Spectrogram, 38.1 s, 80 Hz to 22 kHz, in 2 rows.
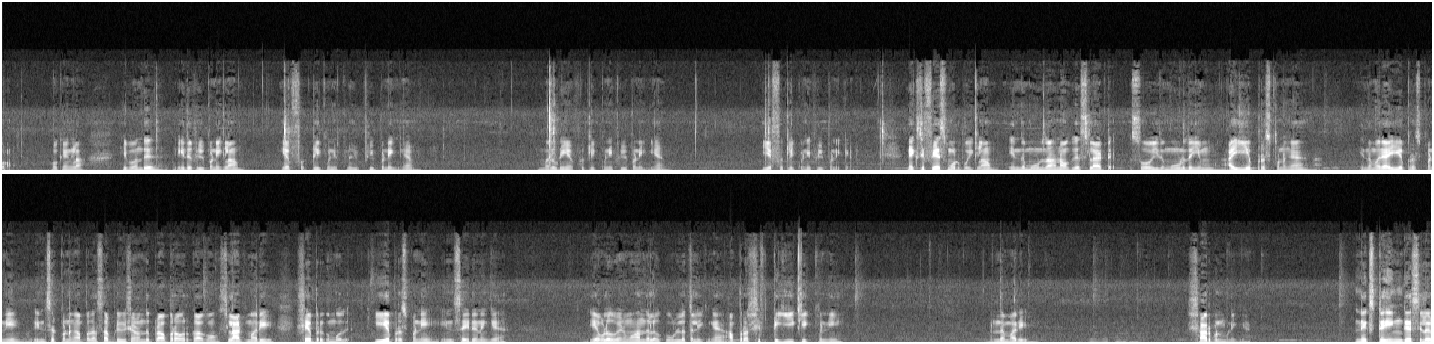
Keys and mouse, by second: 4.0 f, 7.5 f, 10.4 f, 11.8 3, 13.7 shift+click, 17.1 i, 24.1 e, 27.4 click, 29.4 shift+e, 31.2 click.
